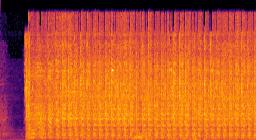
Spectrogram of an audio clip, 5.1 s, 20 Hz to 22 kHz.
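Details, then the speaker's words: 1969 Plymouth Road Runner parked for decades: starter churns steadily about four beats a second, never catches; no spark, it ran after the ignition module ground was cleaned. "No. No. All right. No dice."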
